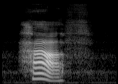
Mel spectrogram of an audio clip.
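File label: "half", English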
